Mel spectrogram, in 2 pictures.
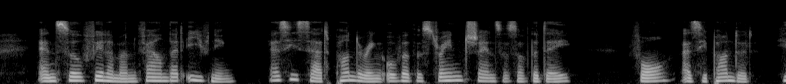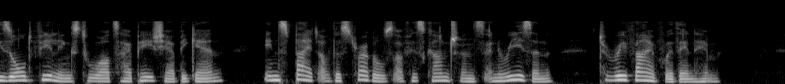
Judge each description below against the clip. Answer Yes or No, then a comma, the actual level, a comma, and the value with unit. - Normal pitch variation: Yes, average, 4.4 semitones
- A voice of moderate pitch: Yes, medium, 155 Hz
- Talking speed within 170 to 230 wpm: No, average, 155 wpm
